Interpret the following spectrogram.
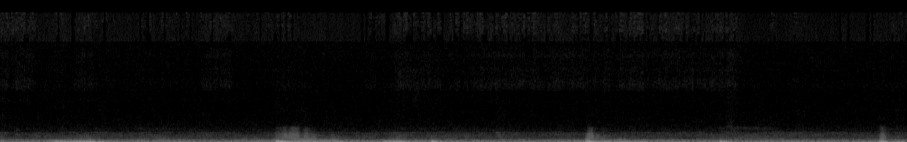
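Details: Sleeping house cat named Simba snores quietly. Low humming breaths recur about every two to three seconds, several closing in a quick rising whistle, against a constant low background hum.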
